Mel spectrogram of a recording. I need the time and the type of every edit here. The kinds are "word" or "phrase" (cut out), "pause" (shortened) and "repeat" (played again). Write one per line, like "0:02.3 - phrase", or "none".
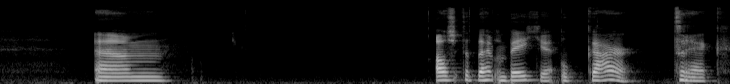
0:04.6 - word
0:04.9 - word
0:05.6 - word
